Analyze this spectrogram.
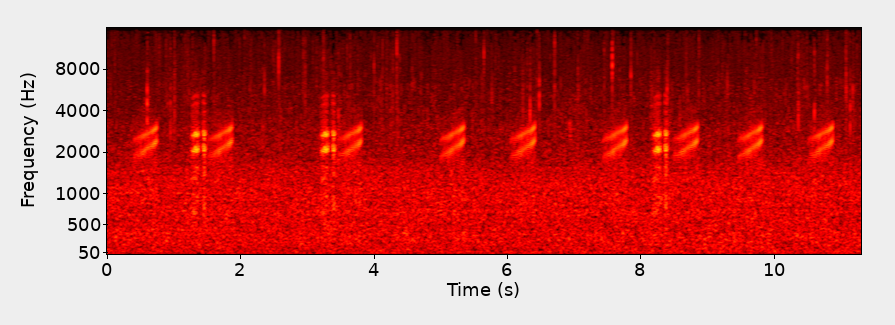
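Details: Evening rain with frog calls: rising buzzy croaks repeated about thirty times a minute, irregularly spaced, with occasional sharp double clicks, beneath a continuous wash of falling rain.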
